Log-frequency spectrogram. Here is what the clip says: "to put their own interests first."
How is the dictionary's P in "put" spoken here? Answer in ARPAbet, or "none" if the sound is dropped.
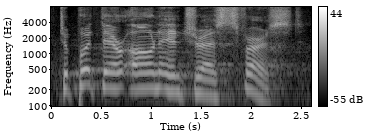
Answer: P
